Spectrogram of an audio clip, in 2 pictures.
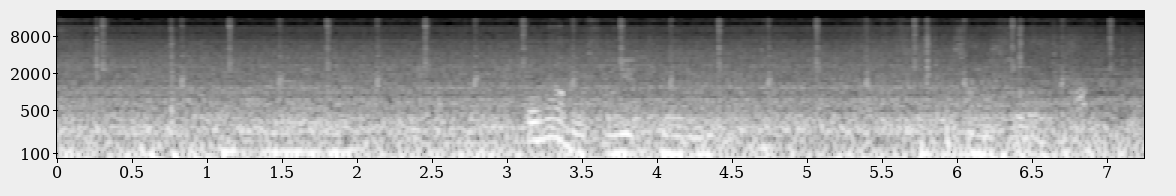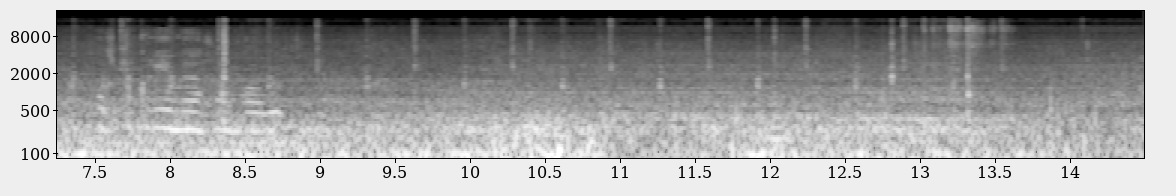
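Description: A small vehicle's engine rumbles low and steady, heard from inside the cab.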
